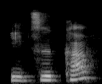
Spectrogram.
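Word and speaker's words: 五日: so fifth comes at the end this is pronounced itsuka and august comes at the front it's pronounced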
